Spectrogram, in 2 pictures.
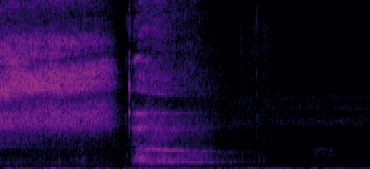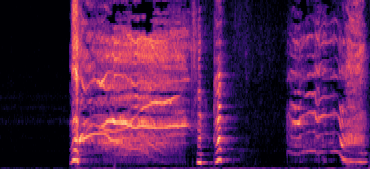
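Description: Geese honk outside in a burst of loud, harsh, nasal calls that overlap and repeat in quick succession, following a few seconds of near quiet with faint breathy noise.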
